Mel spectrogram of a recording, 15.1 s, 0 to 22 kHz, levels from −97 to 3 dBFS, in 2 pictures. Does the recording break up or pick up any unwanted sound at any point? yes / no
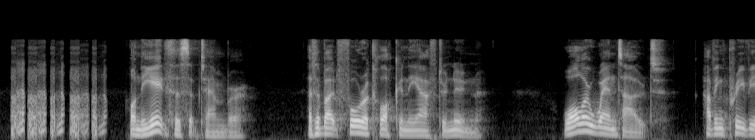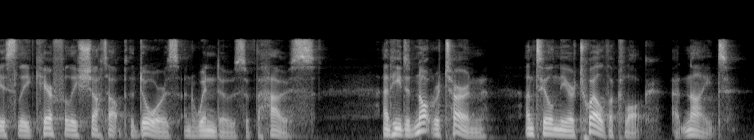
yes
